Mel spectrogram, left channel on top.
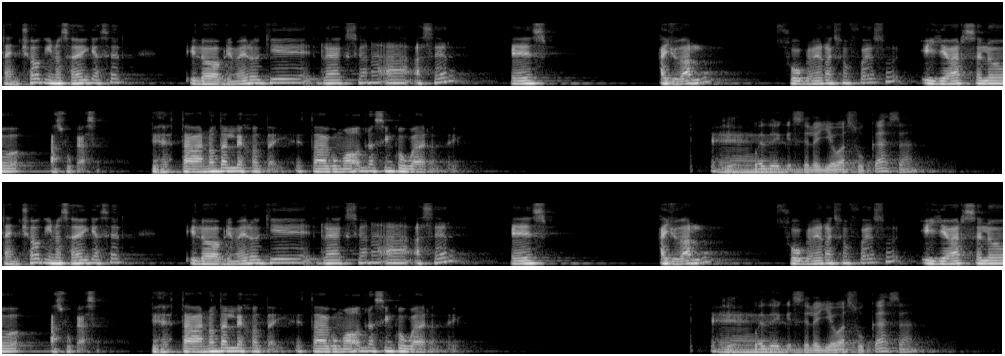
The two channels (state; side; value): identical; both; correlation 1.00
